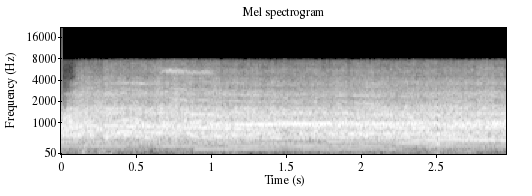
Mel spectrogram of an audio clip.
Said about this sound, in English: Is that like a booing? It's some booing going on in there. Booing in a coliseum or something.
